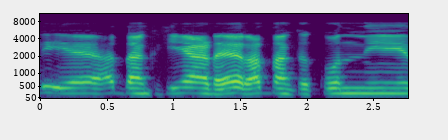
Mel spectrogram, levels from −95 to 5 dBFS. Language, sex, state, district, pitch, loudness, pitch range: Rajasthani, female, Rajasthan, Churu, 210 Hz, -16 LUFS, 205-215 Hz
